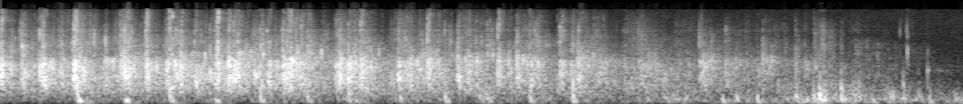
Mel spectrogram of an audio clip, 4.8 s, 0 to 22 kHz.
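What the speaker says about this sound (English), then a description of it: "Let's give him a big round of applause" A conference audience at SIRACon 2014 applauds to welcome security speaker Michael Roytman, a steady burst of many hands clapping close to the microphone that keeps up throughout and thins slightly toward the end.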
